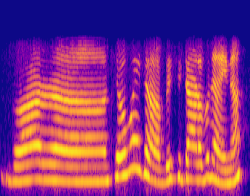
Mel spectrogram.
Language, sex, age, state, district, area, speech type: Nepali, female, 30-45, West Bengal, Darjeeling, rural, conversation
